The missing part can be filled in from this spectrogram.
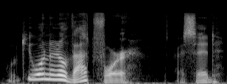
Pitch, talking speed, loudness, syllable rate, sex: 135 Hz, 265 wpm, -18 LUFS, 5.6 syllables/s, male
